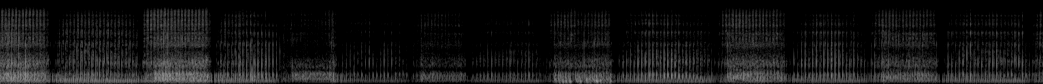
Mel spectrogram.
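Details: Cat purring steadily, a low rumbling buzz broken into alternating breath phases roughly every half to one second, with a short quieter stretch near the middle; no other sounds.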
